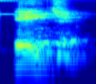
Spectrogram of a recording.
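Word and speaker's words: age: ಗೆ ಅಂತ ಆಗುತ್ತಾ ಇದಏನಾಗುತ್ತೆ ಎಜಿಇ ಏನಾಗುತ್ತೆ ಇಂಗ್ಲಿಷ್ಅಲ್ಲಿ ಏಜ್ ಹೇಗೆ ಅಲ್ಲ ಎಜಿಇ ಏಜ್ ಏಜ್ ಏಜ್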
